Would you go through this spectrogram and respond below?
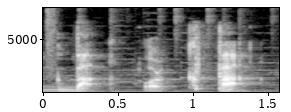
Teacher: So in both kpa and gaba, the velar and labial closures are made and released simultaneously. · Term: doubly articulated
